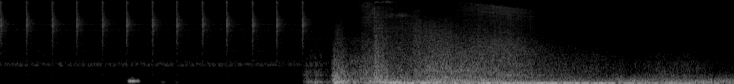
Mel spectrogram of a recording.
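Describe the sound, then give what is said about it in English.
A new intro jingle for a Pressure Cooker quiz segment opens with a steady run of sharp, evenly spaced ticks for about three seconds. A loud, sustained rushing burst follows and its bright top slowly thins out. “we've got a new little intro jingle I'm going to play for you, and then we'll uh, we'll get stuck into it.”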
